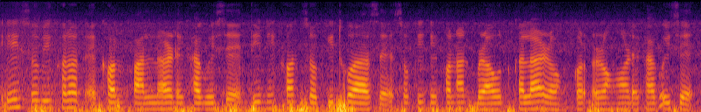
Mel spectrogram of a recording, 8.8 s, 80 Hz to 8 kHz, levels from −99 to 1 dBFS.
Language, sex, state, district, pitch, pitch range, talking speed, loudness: Assamese, female, Assam, Sonitpur, 160 Hz, 155-165 Hz, 125 wpm, -21 LUFS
